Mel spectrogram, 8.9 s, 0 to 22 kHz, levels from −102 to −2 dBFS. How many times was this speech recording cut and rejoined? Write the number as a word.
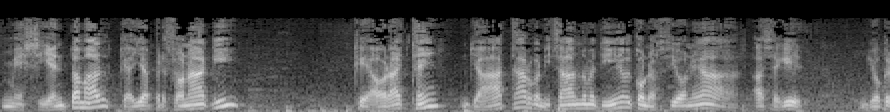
two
